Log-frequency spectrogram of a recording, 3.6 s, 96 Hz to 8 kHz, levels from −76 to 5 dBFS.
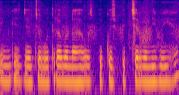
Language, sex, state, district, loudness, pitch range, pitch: Hindi, female, Bihar, Vaishali, -17 LUFS, 180-185 Hz, 185 Hz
